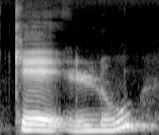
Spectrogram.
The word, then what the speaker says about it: caillou: Un caillou, so here normally you should pronounce e, caillou, but when you have double L in French and I just in front, we don't pronounce the look like a E.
